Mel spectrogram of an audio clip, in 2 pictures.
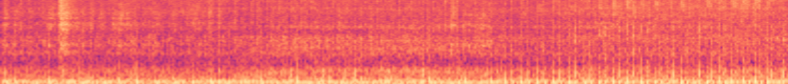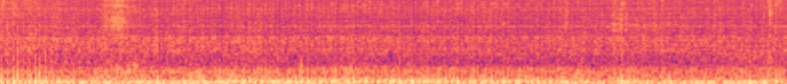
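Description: Harley-Davidson Shovelhead V-twin motorcycle engine running steadily while the bike is ridden at cruising speed, heard from the rider's seat.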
